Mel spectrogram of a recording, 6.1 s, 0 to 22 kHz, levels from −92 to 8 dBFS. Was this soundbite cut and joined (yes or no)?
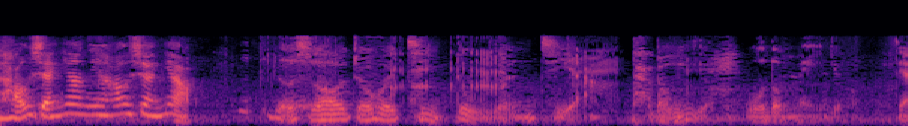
yes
